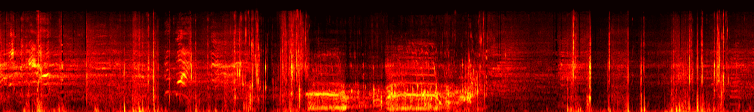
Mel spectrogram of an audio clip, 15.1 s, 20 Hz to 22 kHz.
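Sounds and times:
water splashes: 4.6s - 10.3s
underwater gurgling with hum: 4.8s - 9.9s.

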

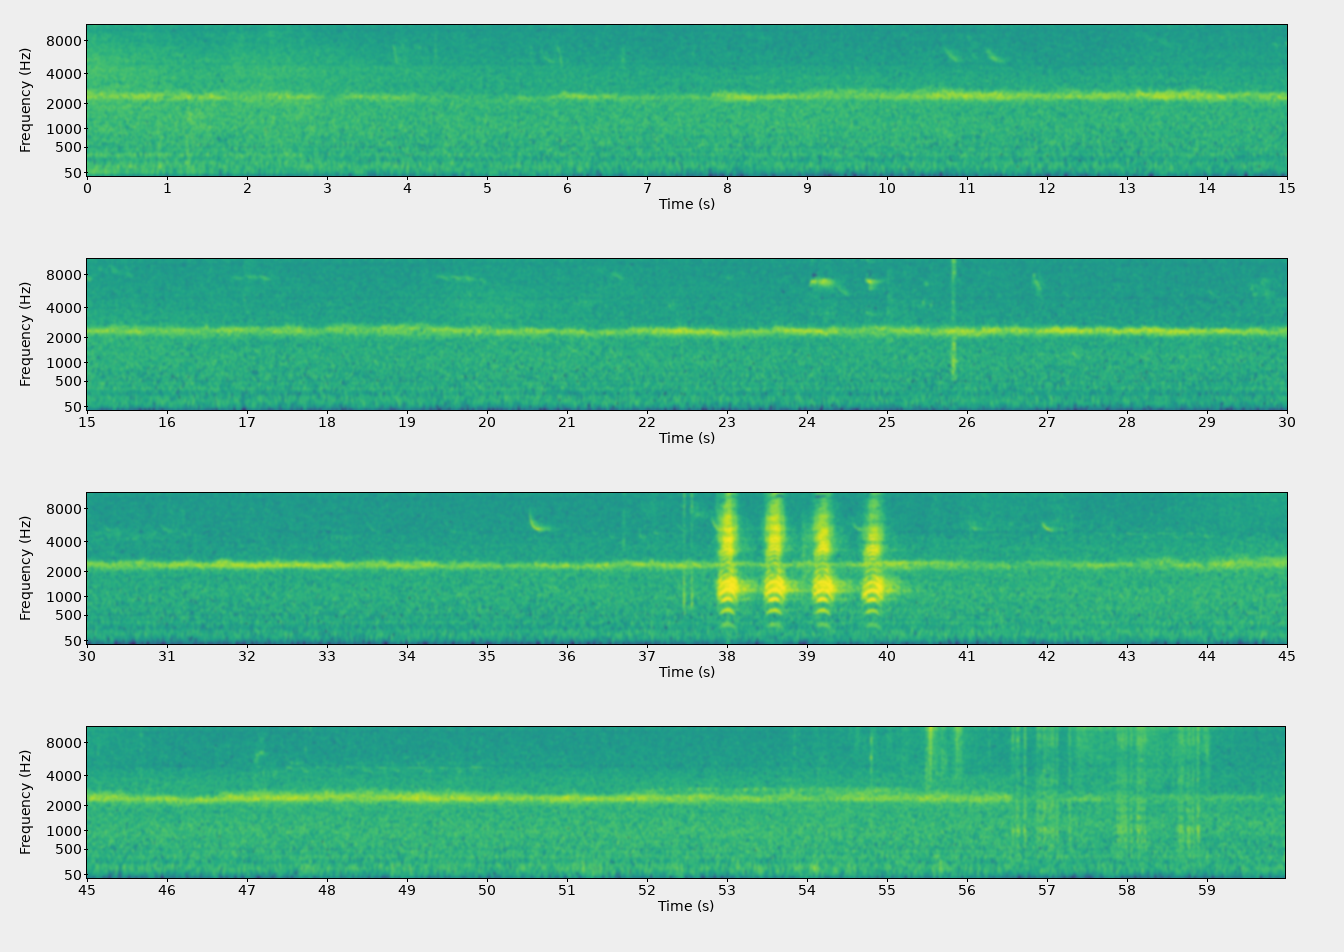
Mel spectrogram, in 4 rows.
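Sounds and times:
crow cawing: 37.9s - 40.2s.

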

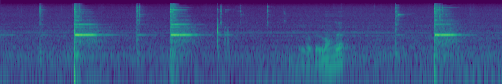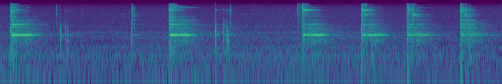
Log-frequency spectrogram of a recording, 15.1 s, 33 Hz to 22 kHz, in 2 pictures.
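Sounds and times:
hammer ringing on metal: 1.1s - 1.7s, 2.6s - 3.0s, 6.5s - 7.0s, 7.7s - 8.3s, 10.1s - 10.6s, 12.1s - 14.9s.

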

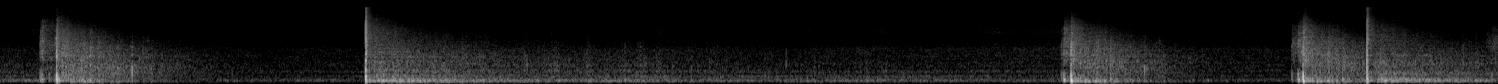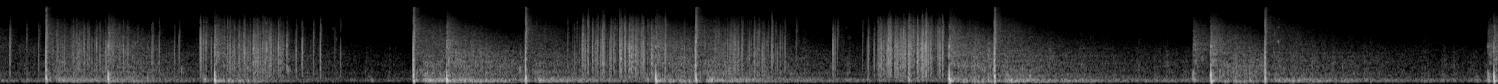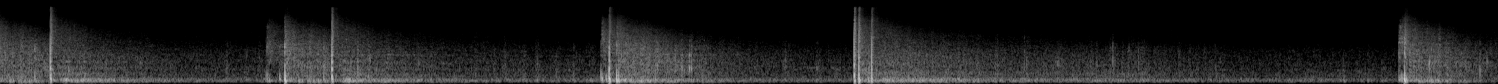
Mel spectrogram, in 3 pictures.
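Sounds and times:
firework shell bursts: 14.9s - 18.5s, 20.6s - 24.6s.

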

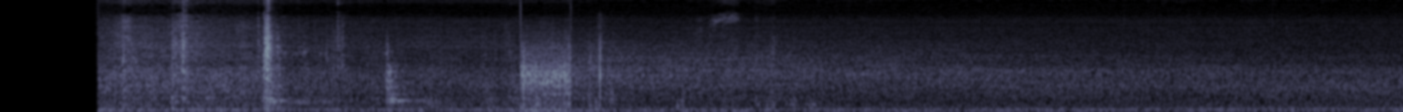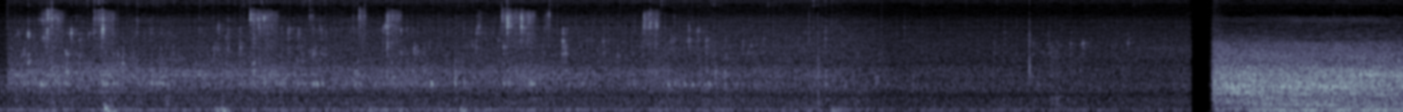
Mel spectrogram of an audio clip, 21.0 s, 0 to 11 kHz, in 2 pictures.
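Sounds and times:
liquid dripping and trickling: 10.6s - 19.4s.

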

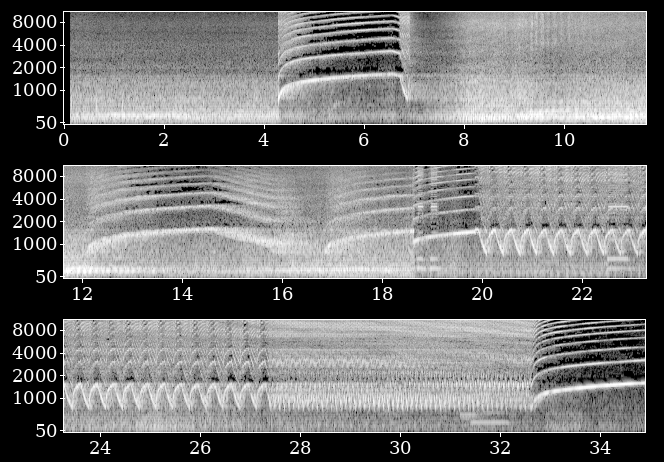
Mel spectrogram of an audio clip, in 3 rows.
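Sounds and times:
traffic rumble: 0.2s - 34.9s
ambulance sirens: 4.2s - 7.8s, 10.6s - 34.9s.

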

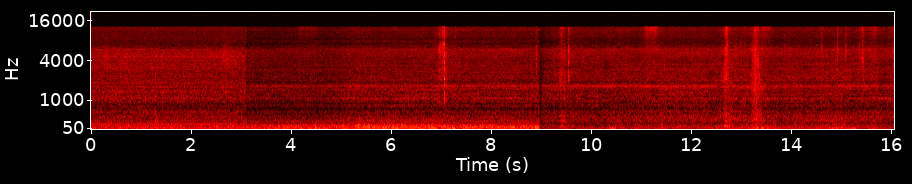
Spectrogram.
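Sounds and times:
car engine and road rumble: 0.0s - 16.0s.

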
